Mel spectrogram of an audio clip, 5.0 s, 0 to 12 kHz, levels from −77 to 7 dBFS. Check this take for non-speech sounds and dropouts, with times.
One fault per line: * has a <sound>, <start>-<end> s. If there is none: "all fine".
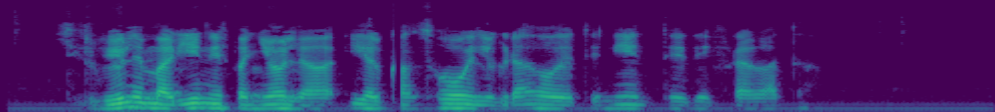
* has a dropout, 2.0-2.0 s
